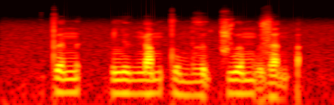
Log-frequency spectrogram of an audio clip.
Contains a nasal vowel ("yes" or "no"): no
